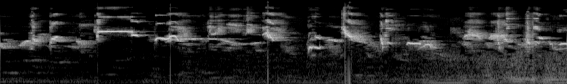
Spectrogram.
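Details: Varied Oriental magpie-robin song of clear high whistles, upslurred notes and scratchy trills strung together almost without pause; a faint low rumble enters near the end.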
